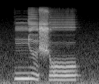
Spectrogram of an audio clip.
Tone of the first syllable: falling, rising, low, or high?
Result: falling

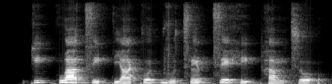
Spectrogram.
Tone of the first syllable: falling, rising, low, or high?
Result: high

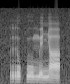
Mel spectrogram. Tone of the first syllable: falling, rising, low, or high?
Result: low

